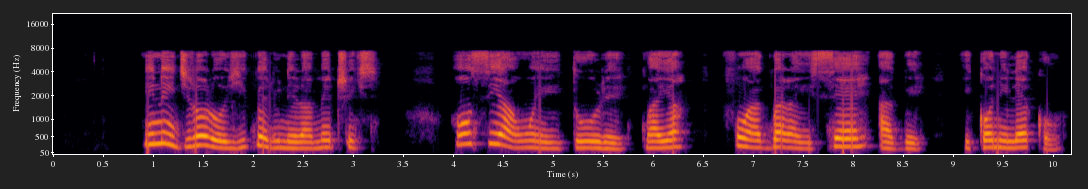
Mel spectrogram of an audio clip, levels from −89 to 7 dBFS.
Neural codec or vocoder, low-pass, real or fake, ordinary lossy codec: none; 7.2 kHz; real; none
